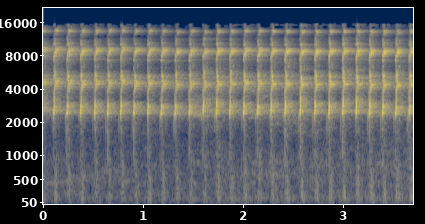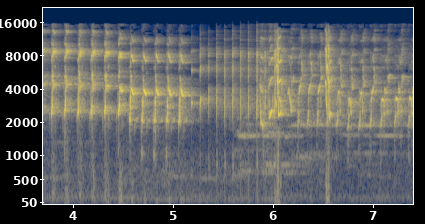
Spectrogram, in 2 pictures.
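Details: Fighter lovebird singing the long 'ngekek' chatter that sets other lovebirds replying: a sustained, fast, buzzy rattle of shrill repeated notes for about five seconds, then changing to sharper, more broken chattering with a few clicks.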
